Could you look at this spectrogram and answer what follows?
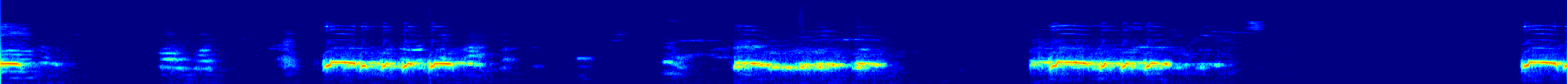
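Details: Night-time manggung singing of a zebra dove (perkutut): a few soft scattered notes, then three separate bursts of rapid, rolling trilled coos, each about a second long and spaced a few seconds apart.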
